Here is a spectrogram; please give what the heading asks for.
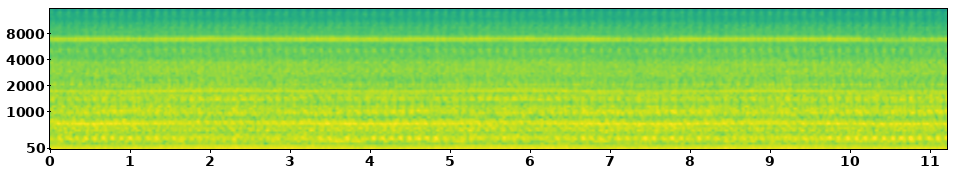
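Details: Ford Focus 3, 1.6 engine (125 hp), idle after a cold start: a tinny, tin-can metallic rattle at about three per second rides over the engine. The owner is asking what it is, and the source is not pinned down.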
